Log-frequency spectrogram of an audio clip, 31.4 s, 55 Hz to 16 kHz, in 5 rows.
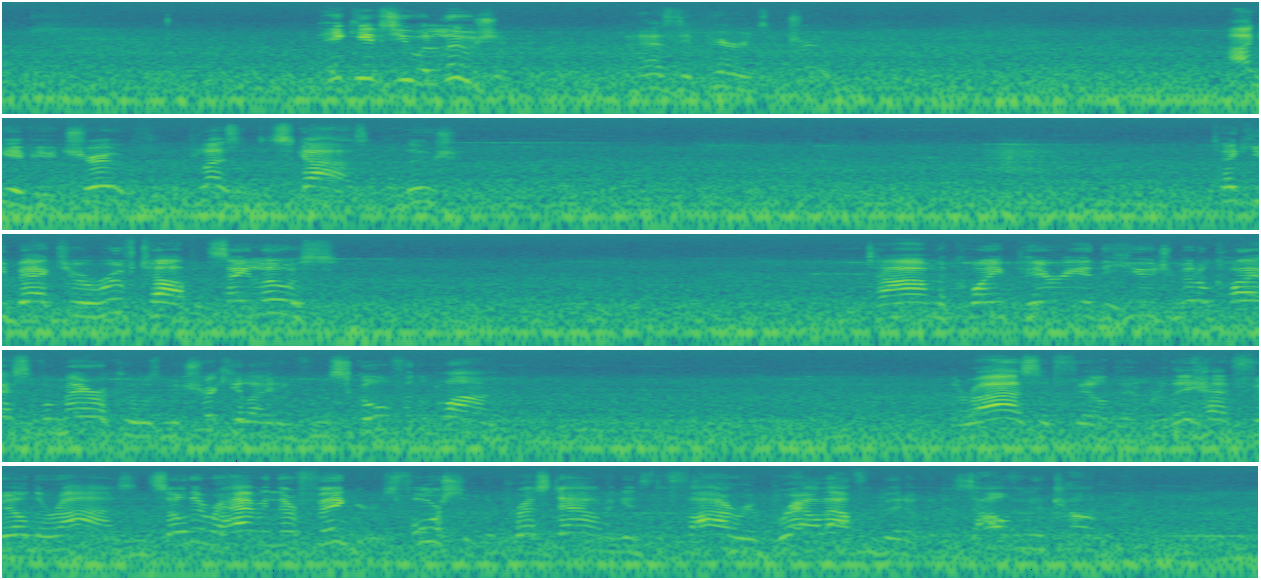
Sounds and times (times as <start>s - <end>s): Speech: 1.6s - 2.6s, 3.2s - 4.2s, 6.2s - 8.6s, 12.4s - 14.3s, 16.9s - 21.4s, 23.6s - 30.8s.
